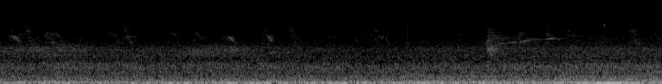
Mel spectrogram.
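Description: Birds chirping over a steady low rumble, with one rising call about five seconds in.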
